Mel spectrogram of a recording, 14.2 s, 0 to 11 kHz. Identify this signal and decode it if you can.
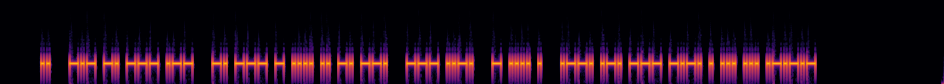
Morse code, heard as a keyed tone, about 28 wpm, 700 Hz. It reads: I KNOW NOTHING OF THE PROCESS.
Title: Sentences from Top 1000 Words - Review Part 3 - 28wpm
